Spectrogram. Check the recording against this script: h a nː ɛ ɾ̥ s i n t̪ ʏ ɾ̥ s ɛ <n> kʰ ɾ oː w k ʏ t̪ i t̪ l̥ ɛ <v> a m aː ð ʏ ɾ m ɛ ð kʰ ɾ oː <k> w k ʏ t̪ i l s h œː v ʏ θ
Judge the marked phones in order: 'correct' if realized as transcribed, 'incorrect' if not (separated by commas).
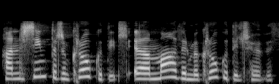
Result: incorrect, incorrect, incorrect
